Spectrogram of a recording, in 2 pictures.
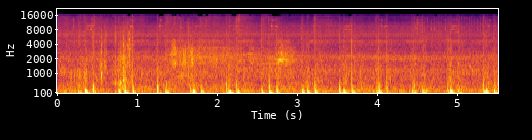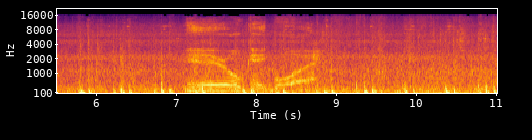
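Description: Horse hooves thud steadily on a muddy track.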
